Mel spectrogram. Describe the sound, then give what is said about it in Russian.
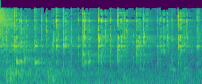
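A spoon clinks quickly in a tea cup while stirring sugar, making many light, bright metallic taps in an uneven rhythm, fairly faint and with no talk. “А зачем же вы так звените ложками, а? Чтоб сахар лучше размешать.”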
